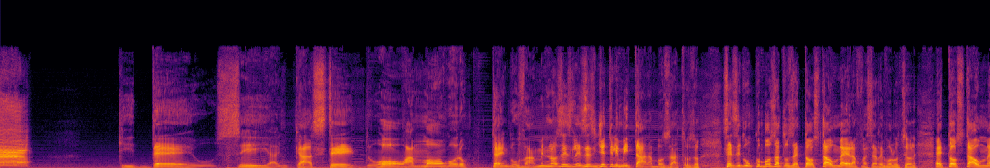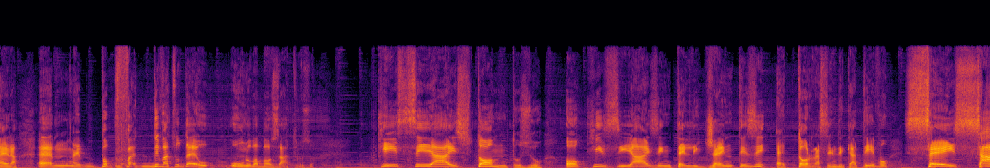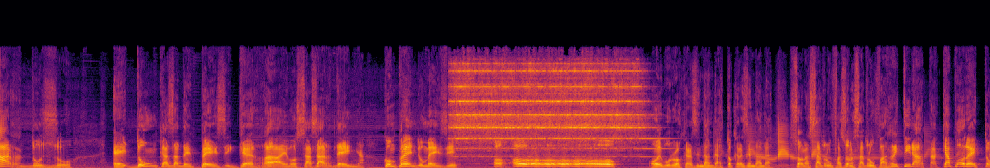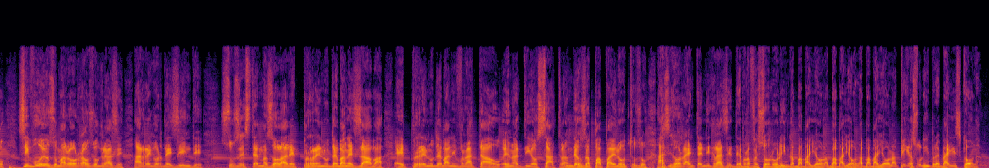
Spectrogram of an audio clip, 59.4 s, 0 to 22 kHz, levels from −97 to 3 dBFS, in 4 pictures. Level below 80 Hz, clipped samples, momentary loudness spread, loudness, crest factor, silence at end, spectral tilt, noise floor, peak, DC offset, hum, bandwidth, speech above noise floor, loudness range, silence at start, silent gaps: -50 dBFS; under 0.1%; 14 LU; -18 LUFS; 20 dB; 0.05 s; -2.5 dB/octave; -54 dBFS; 0 dBFS; under 0.1%; none; 16 kHz; 34 dB; 9 LU; 0 s; none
